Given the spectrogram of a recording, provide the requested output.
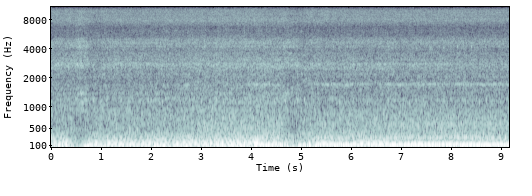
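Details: Work truck after roadside breakdown repair, top cover off, checking for leaks before oil and fluid change: low steady hum holding an even note, no knocks or misses; smooth healthy idle.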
